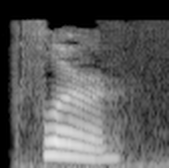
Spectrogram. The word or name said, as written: flir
